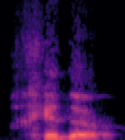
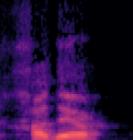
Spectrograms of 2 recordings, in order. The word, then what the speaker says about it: Khidr: and his name was Khidr, or some people say Khadr. There's about 10 different ways you could pronounce his name according to the scholars, but we'll go with Khidr, so it'll be easier to say. Some people think it's Khadir, Anyway, that's fine.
